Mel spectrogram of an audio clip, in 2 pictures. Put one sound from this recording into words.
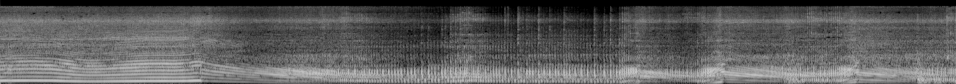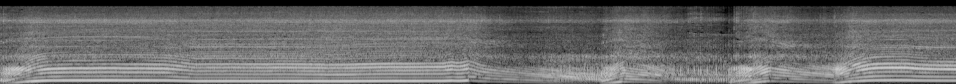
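A chainsaw engine revs hard, then drops to a sputtering idle, again and again.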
